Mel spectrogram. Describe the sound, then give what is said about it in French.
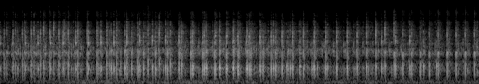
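A colony of storks in seven perched nests clatter their bills in a courtship display, each bird throwing its head and bill back, making a rapid, steady rattle of dry wooden clicks, like a fast typewriter, loud and continuous for the whole stretch with no voices. “Chaque oiseau balance la tête et le bec en arrière et émet des claquements de bec en rythme.”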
